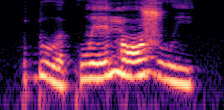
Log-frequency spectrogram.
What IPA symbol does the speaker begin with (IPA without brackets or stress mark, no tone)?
ɗ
